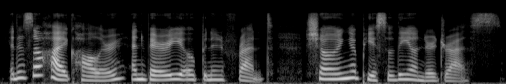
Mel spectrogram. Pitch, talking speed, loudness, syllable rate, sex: 225 Hz, 200 wpm, -20 LUFS, 5.2 syllables/s, female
